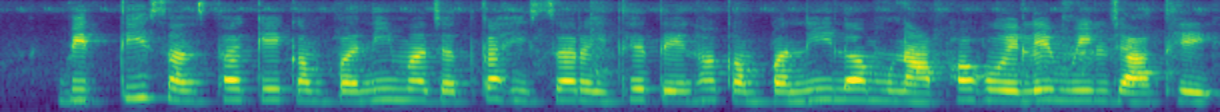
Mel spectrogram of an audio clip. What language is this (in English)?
Chhattisgarhi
